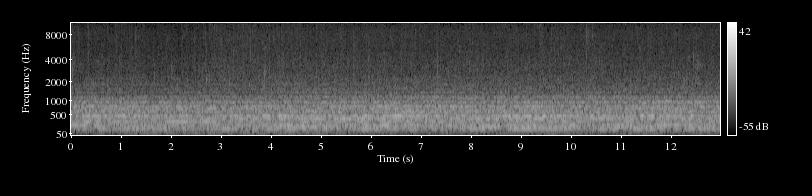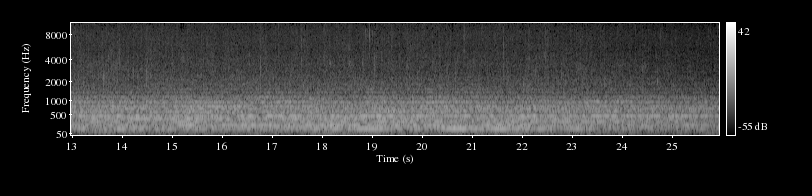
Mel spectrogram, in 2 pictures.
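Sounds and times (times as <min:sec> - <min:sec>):
rain pattering: 0:00.0 - 0:25.9.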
